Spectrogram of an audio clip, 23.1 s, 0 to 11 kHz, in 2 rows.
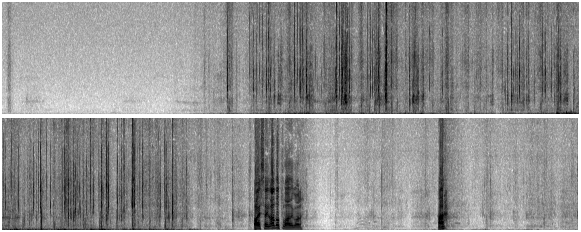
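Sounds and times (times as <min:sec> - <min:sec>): crackling and rustling in brush: 0:03.9 - 0:16.7.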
